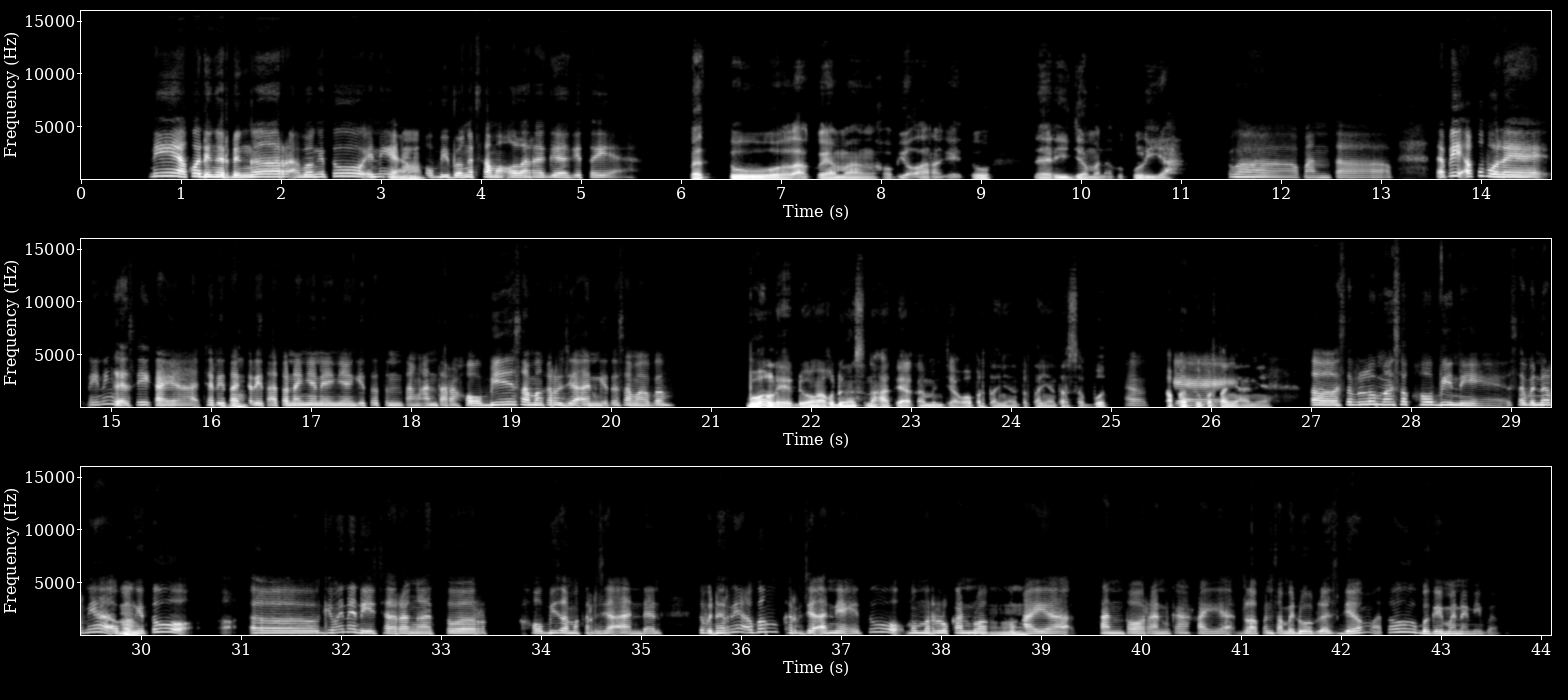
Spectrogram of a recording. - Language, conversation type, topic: Indonesian, podcast, Bagaimana kamu mengatur waktu antara pekerjaan dan hobi?
- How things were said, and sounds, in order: unintelligible speech; drawn out: "Betul"; other background noise; drawn out: "Oke"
